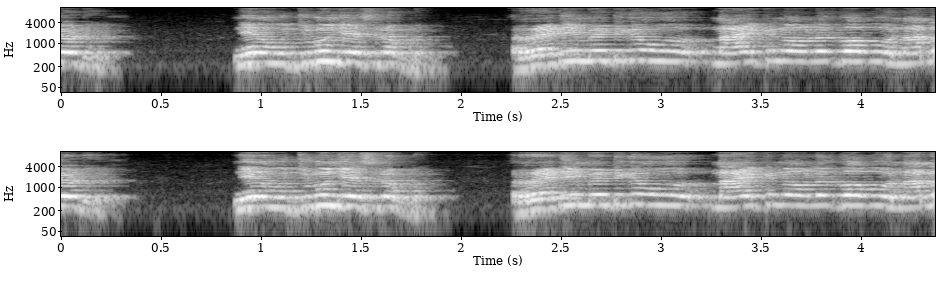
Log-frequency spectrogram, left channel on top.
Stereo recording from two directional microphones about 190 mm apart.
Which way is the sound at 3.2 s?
5° right (ahead or behind).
